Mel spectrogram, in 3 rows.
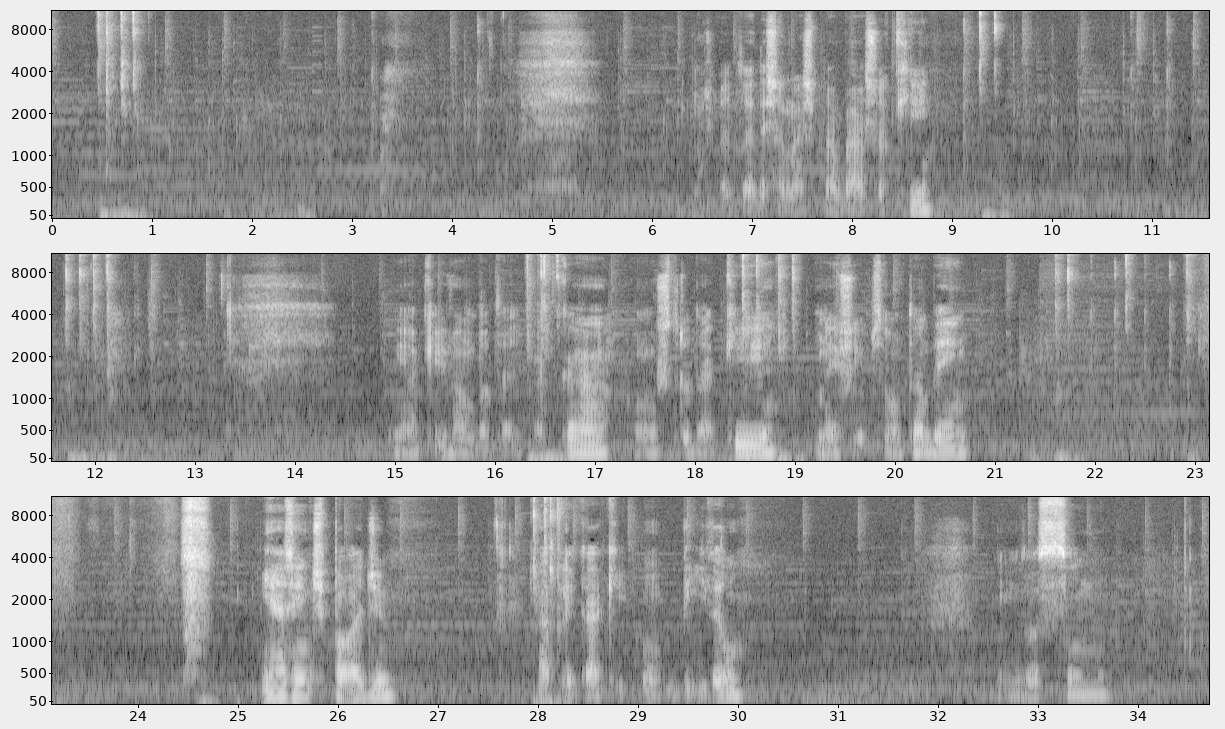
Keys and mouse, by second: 0.0 click, 0.4 s, 0.7 x, 1.9-3.2 drag, 3.2-4.3 middle drag, 6.5-7.7 drag, 8.6 middle click, 9.3 s, 10.2 click, 10.8 middle click, 12.3 Tab, 12.3 2, 17.9 click, 17.9 e, 17.9 z, 18.8 e, 18.8 y, 20.8 click, 21.6 Tab, 21.9 middle click, 22.5 shift+middle click, 26.1-32.6 drag, 33.7-34.7 drag.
